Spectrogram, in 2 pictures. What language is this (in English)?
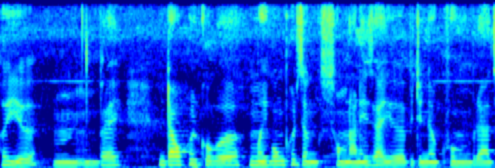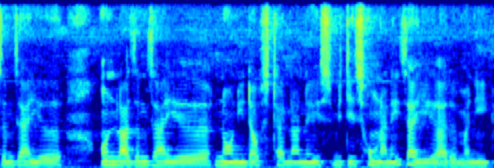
Bodo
